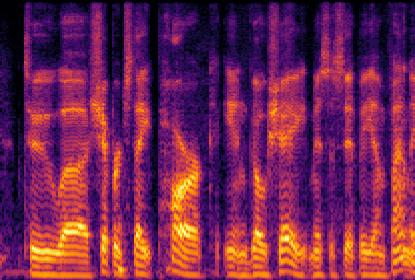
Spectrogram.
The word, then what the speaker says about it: Gautier: mississippi gulf coast to shepherd state park in gautier mississippi i'm finally pronouncing that correctly now when we went on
